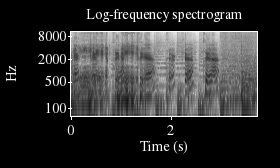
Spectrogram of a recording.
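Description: A goat bleats several times in quick succession, each cry loud and quavering, with brief pauses between the calls.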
